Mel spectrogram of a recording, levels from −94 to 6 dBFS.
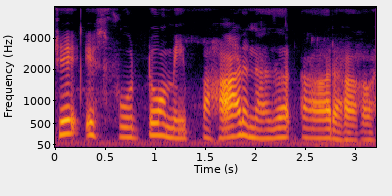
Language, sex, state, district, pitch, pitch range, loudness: Hindi, female, Madhya Pradesh, Umaria, 210 Hz, 195-255 Hz, -18 LUFS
